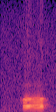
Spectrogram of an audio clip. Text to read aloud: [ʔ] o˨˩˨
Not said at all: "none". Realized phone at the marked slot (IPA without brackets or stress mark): k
